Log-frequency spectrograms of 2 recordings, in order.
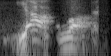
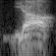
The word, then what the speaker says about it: Yahweh: And how you pronounce it, Nisi? Yahweh. That's how you pronounce his name, Yahweh.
